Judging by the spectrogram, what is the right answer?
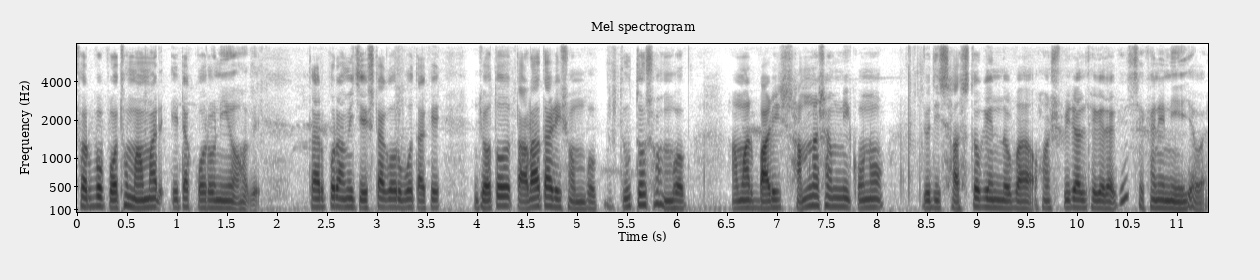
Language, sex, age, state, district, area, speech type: Bengali, male, 30-45, West Bengal, Nadia, rural, spontaneous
